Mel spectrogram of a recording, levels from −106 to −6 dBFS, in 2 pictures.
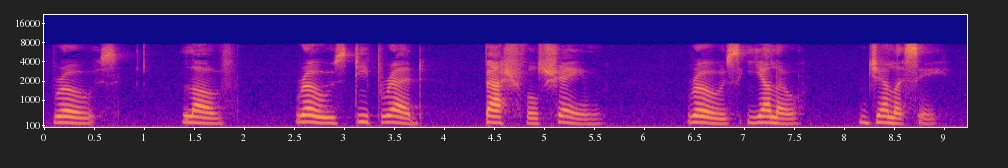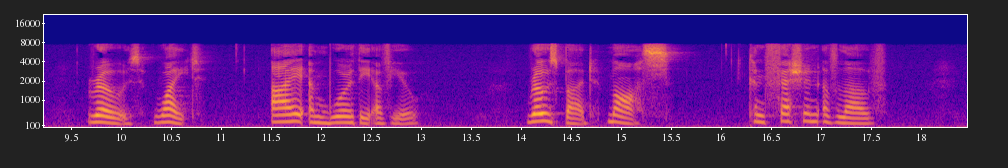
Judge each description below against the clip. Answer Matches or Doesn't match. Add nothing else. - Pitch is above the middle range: Matches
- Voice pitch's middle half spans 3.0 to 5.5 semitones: Matches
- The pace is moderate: Doesn't match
